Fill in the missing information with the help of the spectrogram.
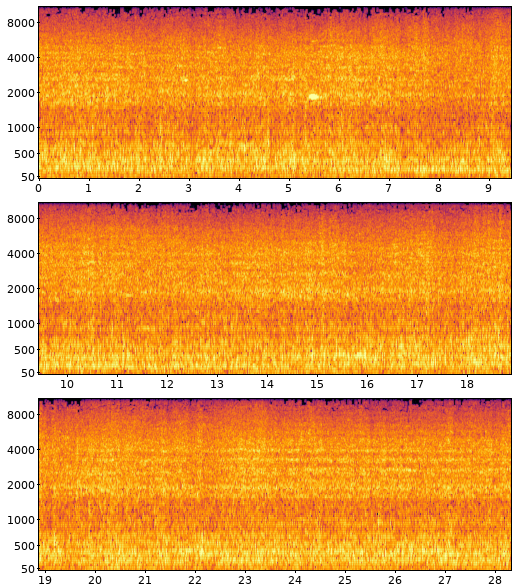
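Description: Freight train of covered hopper cars rolling steadily past, a continuous, even rumble of cars and wheels on the rails.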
